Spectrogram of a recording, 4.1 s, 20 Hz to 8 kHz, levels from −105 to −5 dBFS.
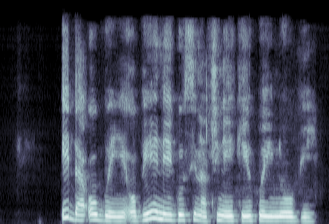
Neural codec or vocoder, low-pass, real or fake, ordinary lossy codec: codec, 16 kHz, 16 kbps, FreqCodec, smaller model; 7.2 kHz; fake; AAC, 48 kbps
